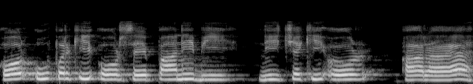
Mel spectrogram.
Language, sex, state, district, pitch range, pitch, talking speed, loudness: Hindi, male, Uttar Pradesh, Saharanpur, 220-245 Hz, 230 Hz, 165 wpm, -15 LUFS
